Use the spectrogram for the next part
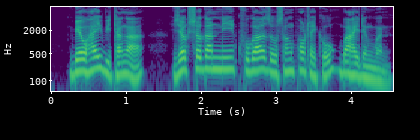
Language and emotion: Bodo, neutral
